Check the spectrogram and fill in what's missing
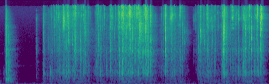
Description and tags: Coffee Machine - Select Pod
Selecting a coffee pod from box
appliances, kitchen, boil, cup, brewing, time, tea, kettle, maker, coffee-maker, brew, steam, water, espresso, hot, machine, coffee, appliance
